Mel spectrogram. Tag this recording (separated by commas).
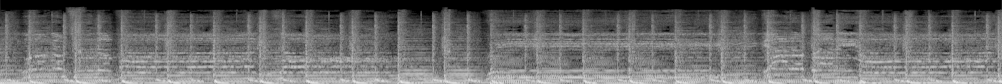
House music, Music, Electronic dance music, Electronic music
